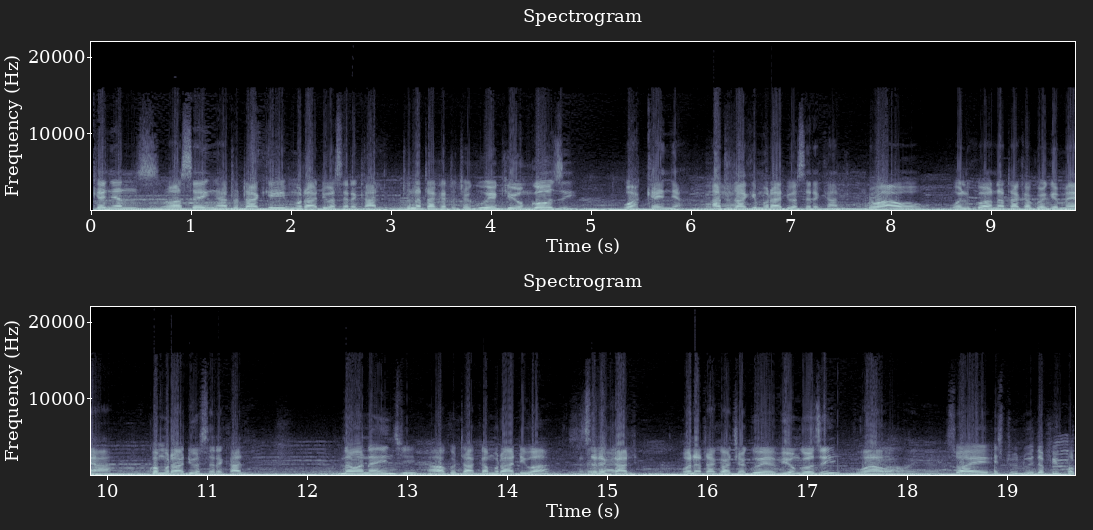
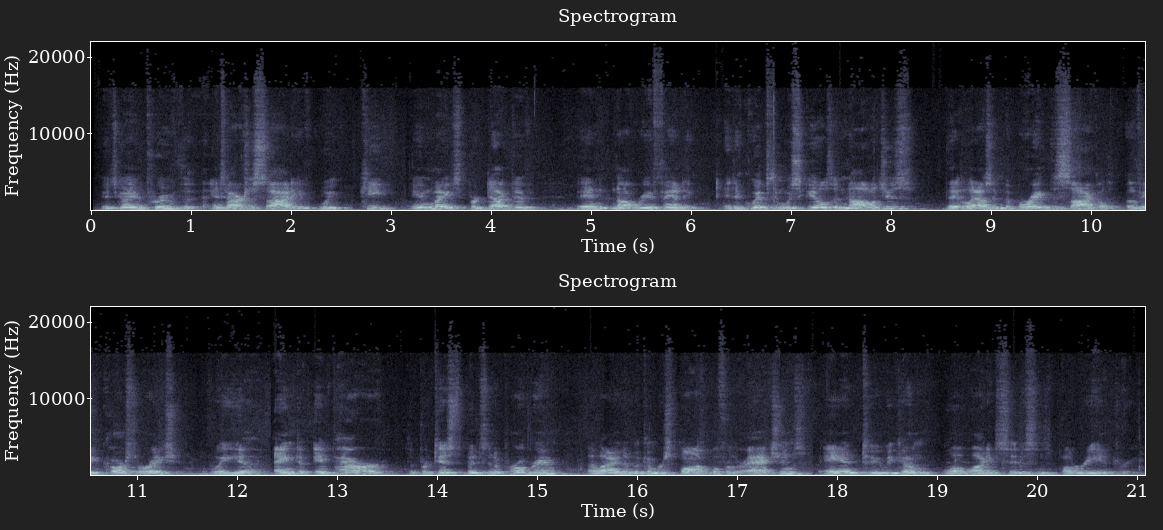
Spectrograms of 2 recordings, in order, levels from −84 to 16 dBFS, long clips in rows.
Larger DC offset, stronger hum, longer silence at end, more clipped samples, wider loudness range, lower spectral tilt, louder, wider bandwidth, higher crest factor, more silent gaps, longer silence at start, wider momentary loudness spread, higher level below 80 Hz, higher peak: neither; neither; about the same, 0 s vs 0 s; neither; about the same, 1 LU vs 2 LU; about the same, -7 dB/octave vs -6.5 dB/octave; first, -11 LUFS vs -17 LUFS; second, 10.5 kHz vs 18 kHz; second, 8 dB vs 14 dB; neither; about the same, 0 s vs 0.05 s; second, 3 LU vs 9 LU; first, -18 dBFS vs -36 dBFS; about the same, -2 dBFS vs -2 dBFS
